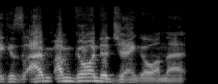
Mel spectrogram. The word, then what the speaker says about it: Django: Okay, I was gonna say because I'm going to Django on that. The D is silent, motherfucker. It doesn't matter. It's the Django.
